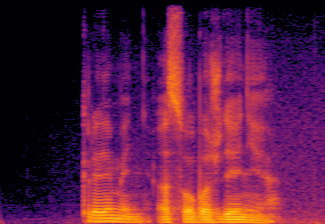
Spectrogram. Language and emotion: Russian, neutral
